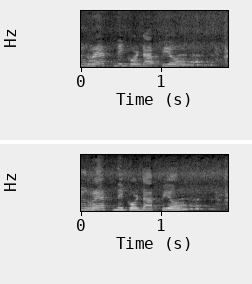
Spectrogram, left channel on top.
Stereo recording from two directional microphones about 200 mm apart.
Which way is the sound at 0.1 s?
20° right (ahead or behind).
